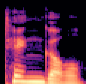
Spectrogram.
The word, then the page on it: tingle: American English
